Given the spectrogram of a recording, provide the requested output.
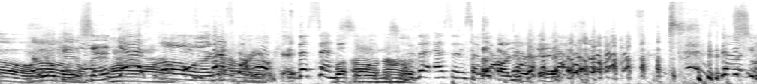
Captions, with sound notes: - Nooo! - No! (overlapping chatter) - Is the essence. (all laughing)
